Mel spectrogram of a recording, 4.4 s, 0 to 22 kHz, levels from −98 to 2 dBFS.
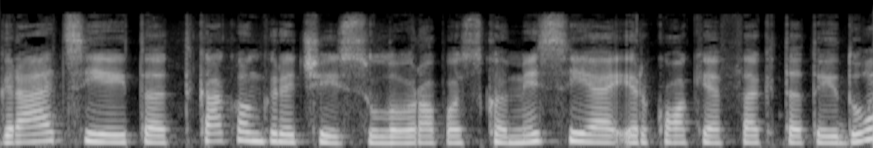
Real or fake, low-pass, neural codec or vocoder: real; 14.4 kHz; none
